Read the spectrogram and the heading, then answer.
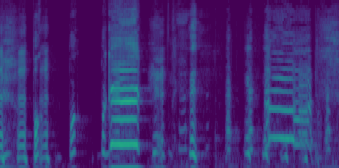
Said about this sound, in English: And funnily enough, if you listen, the Chooks actually do say Bekirk, which is awesome.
